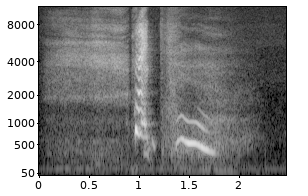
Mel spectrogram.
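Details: Single sharp sneeze with a brief voiced tail, part of a bout of repeated sneezing in a sneezing fit.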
